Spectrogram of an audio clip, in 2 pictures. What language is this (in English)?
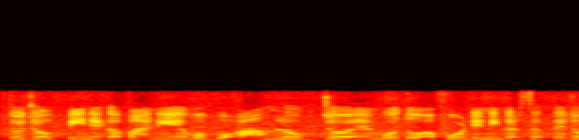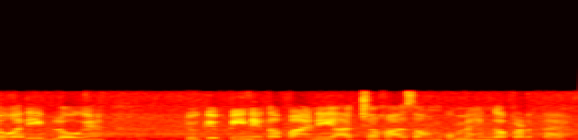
Urdu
